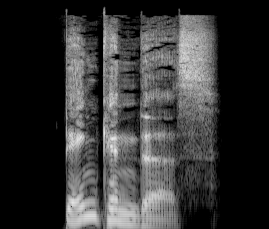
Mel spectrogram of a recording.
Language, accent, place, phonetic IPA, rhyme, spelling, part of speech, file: German, Germany, Berlin, [ˈdɛŋkn̩dəs], -ɛŋkn̩dəs, denkendes, adjective, De-denkendes.ogg
- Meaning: strong/mixed nominative/accusative neuter singular of denkend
